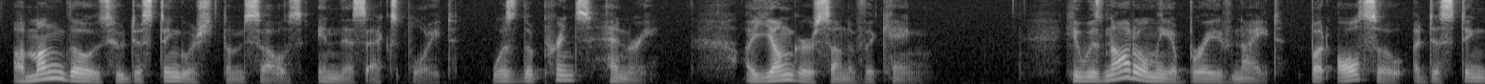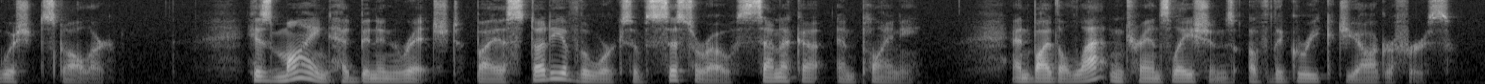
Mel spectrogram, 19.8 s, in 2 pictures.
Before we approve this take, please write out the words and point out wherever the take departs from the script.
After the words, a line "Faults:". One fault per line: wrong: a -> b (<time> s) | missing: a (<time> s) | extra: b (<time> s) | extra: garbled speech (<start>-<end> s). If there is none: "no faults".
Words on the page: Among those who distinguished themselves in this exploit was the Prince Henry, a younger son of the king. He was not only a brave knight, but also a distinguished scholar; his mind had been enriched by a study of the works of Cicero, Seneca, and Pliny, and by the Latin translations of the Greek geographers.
Among those who distinguished themselves in this exploit was the Prince Henry, a younger son of the king. He was not only a brave knight, but also a distinguished scholar; his mind had been enriched by a study of the works of Cicero, Seneca, and Pliny, and by the Latin translations of the Greek geographers.
Faults:
no faults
